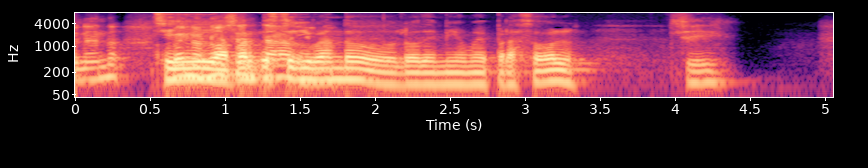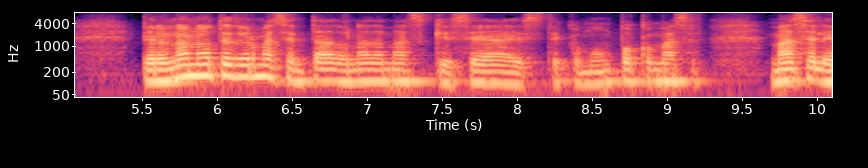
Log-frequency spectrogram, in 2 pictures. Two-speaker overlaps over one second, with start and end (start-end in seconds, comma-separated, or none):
0.5-1.8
